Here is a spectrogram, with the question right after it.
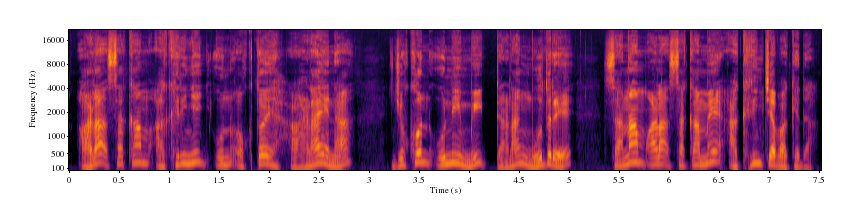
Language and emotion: Santali, surprised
